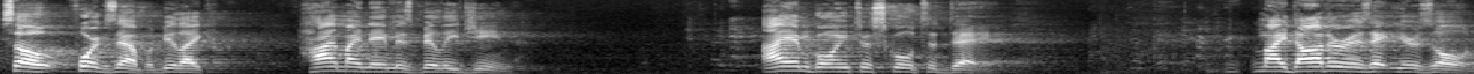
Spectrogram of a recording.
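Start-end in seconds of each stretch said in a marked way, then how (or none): 2.0-9.8 clear pause between each sentence. Showing how to deliver a script: pausing between each sentence. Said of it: "Notice the pause".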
